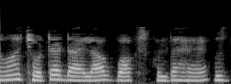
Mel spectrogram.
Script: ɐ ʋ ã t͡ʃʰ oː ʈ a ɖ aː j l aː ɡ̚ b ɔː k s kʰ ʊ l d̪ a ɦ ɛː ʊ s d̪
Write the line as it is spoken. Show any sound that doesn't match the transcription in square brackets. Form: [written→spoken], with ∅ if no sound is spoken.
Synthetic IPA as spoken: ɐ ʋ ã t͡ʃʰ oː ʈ a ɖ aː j l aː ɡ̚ b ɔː k s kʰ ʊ l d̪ a ɦ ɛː ʊ s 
